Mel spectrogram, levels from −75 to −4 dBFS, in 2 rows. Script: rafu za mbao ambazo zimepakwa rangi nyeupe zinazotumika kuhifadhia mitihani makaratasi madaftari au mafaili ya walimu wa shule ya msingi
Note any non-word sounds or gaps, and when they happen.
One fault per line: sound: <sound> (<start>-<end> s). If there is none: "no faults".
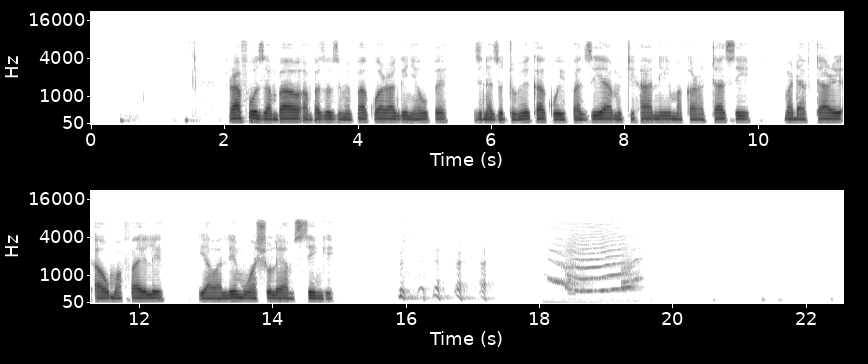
sound: laugh (15.9-17.4 s)
sound: squeak (18.1-19.6 s)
